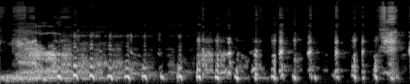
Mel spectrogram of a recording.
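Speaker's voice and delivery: breathless high wheezing laugh. Real, not acted. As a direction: laugh silently till it wheezes. Laughing at own voice.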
